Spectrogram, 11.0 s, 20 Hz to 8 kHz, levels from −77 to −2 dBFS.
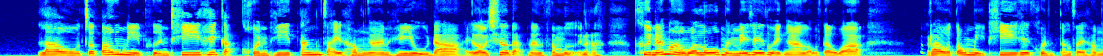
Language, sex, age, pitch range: Thai, female, 20-39, 200-280 Hz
